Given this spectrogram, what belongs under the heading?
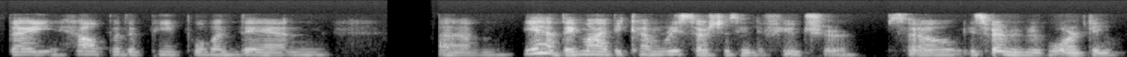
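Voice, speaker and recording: A woman's voice: lowish voice, steady tone, measured pace, gravelly, a little mellow. A woman guest on a nursing podcast whose first language is Portuguese, answering at length with many fillers and restarts. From Angola. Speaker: nurse guest. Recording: slightly dull lo-fi audio.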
